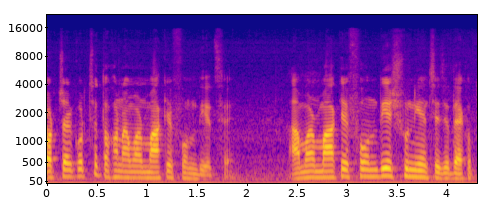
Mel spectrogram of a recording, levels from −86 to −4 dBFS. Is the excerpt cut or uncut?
uncut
